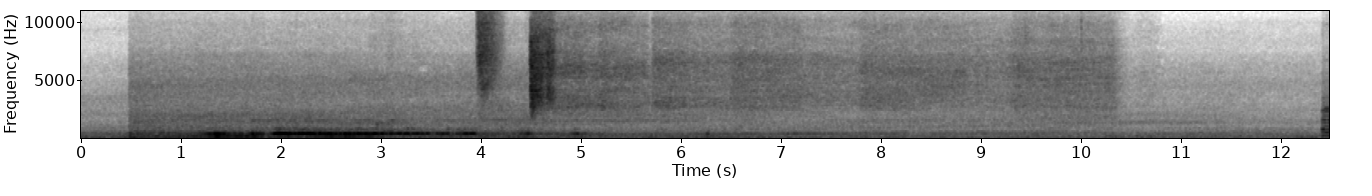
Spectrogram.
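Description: Ernakulam–KSR Bengaluru Intercity Express pulling into platform 7 at a Palakkad station in the monsoon, with a low tonal hum, steady rumble and hiss, and a couple of sharp squeals midway before the noise gradually fades.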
